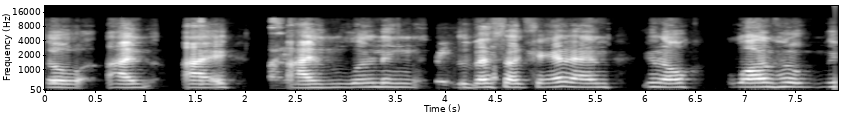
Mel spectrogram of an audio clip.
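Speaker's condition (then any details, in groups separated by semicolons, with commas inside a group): Cerebral palsy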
